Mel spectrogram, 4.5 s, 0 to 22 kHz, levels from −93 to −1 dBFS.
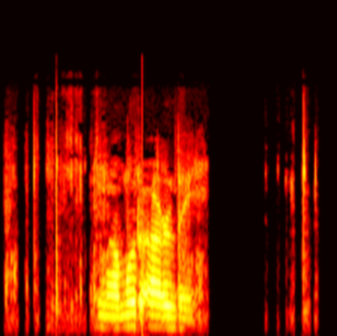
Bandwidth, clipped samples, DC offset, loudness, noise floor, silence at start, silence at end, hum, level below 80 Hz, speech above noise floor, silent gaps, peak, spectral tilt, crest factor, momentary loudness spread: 9.2 kHz; under 0.1%; under 0.1%; -18 LUFS; -36 dBFS; 0.05 s; 0.4 s; none; -62 dBFS; 20 dB; 0.27-0.33 s, 0.55-0.59 s, 2.80-3.50 s, 3.61-3.66 s; 0 dBFS; -5.5 dB/octave; 20 dB; 19 LU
